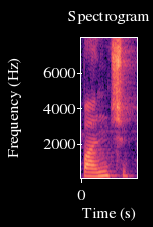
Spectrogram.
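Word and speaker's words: punch: फिर ये है पंच, इसको भी पंच पढ़ेंगे, ठीक है। इस यू का अ उच्चारण हो रहा है, क्यों हो रहा है वो आप रूल्स देख लें एक बार, उससे आपको क्लियर हो जाएगा।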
